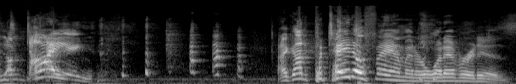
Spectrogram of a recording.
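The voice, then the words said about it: Put-on Irish accent. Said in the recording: “You got infected with an Irish accent ... You got Irish accent poisoning.”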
